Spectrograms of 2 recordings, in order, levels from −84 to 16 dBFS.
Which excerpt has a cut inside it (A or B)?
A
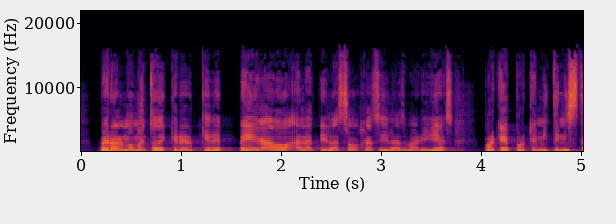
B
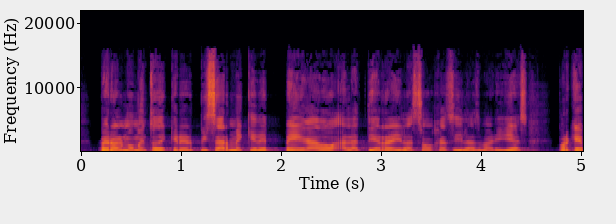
A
